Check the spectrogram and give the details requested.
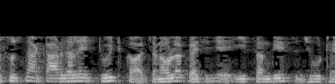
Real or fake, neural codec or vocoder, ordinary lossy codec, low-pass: real; none; none; 3.6 kHz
